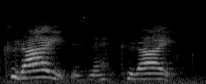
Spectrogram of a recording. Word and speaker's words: 暗: Nó có thể được đọc là "kura_i" hoặc "an."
